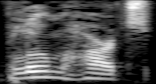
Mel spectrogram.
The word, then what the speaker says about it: Blumhardt: It's called Bloomheart's Battle. Bloomheart is spelled B-L-U-M-H-A-R-D-T, Bloomheart.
